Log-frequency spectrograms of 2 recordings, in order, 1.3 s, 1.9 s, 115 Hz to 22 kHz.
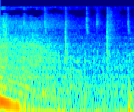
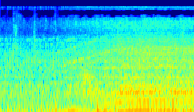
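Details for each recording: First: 2008 Suzuki GSF1200S Bandit carbureted four, nearly warm: quick blip, deep exhaust note rises and settles cleanly without popping or stumbling; big-displacement engine slightly inert; normal throttle response. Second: 2008 Suzuki GSF1200S Bandit carbureted four, idle lowered on a not fully warm engine: revs drift slightly up and down after a blip, no misfires; carbs not synchronized in 4 years, owner thinks not critical; hunting idle.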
